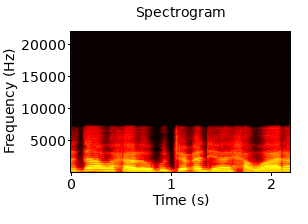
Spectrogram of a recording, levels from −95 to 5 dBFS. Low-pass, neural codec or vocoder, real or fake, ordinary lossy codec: 7.2 kHz; codec, 16 kHz, 0.3 kbps, FocalCodec; fake; none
